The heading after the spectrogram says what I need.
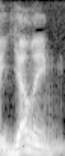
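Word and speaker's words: Jelling: are called the the yelling stones and by yelling i'm not i mean like yelling like shouting it's yelling with a j so it looks like gelling stones oh okay okay but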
